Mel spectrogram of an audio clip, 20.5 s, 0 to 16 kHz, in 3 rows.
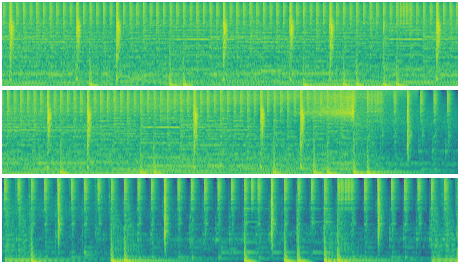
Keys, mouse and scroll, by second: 2.1 click, 4.2 click, 6.9 click, 9.5 ctrl+shift+[, 10.2 ctrl+shift+], 11.6 Down, 12.5 Right, 13.7 Down, 14.0 Left, 14.4 Down, 14.8 Right, 15.3 Left, 17.7-19.8 drag, 20.1-20.5 drag.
